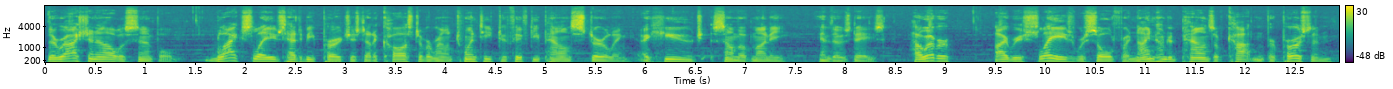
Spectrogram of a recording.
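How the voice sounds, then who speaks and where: A man narrating a historical documentary in a measured, steady reading. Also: mid-range voice. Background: faint background music.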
